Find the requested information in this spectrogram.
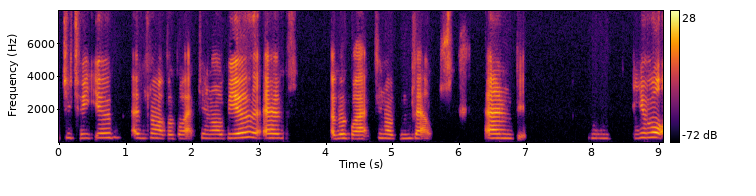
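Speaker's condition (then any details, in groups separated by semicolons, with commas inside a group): Cerebral palsy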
